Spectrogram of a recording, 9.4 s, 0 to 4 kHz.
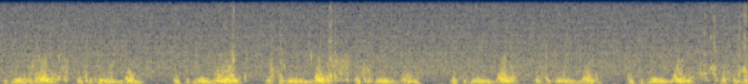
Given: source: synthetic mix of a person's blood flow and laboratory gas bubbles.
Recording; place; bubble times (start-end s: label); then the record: Doppler ultrasound of blood flow; precordium
0.30-0.57 s: bubbles
0.62-0.89 s: bubbles
1.04-1.21 s: bubbles
1.34-1.43 s: bubbles
2.64-3.00 s: bubbles
3.04-3.10 s: bubbles
3.35-3.59 s: bubbles
3.85-3.93 s: bubbles
4.04-4.42 s: bubbles
4.50-4.68 s: bubbles
6.36-6.46 s: bubbles
6.80-6.88 s: bubbles
8.73-8.98 s: bubbles
9.15-9.36 s: bubbles
From the record:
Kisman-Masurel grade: 221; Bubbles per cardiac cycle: several, 3 to 8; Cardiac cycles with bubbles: 10 to 50%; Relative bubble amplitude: barely perceptible (0.100 to 0.250); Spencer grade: 2 (many but less than half of the cardiac periods contain bubble signals, singularly or in groups); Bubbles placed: anywhere in the cardiac cycle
